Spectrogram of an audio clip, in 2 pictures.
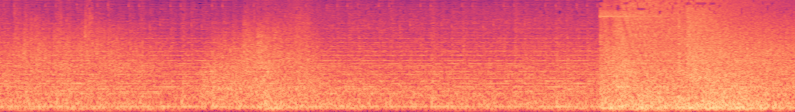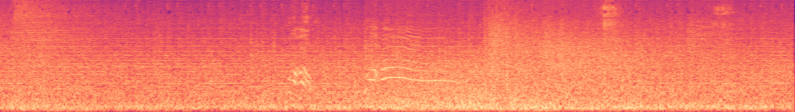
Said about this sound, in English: We just exploded a building.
